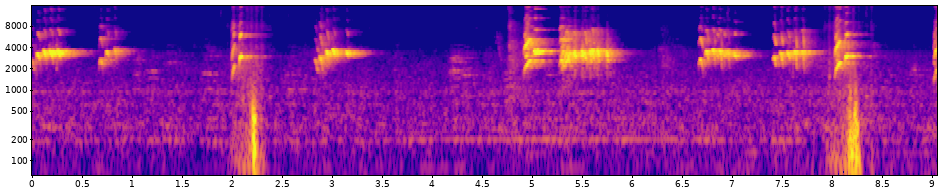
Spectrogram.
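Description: A canary sings in short bright bursts of whistled and trilled notes, high-pitched and varied, with brief pauses between phrases; two sharp clicks or knocks are heard.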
